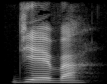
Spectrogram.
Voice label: "lleva", spanish

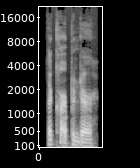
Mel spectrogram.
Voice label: "carpenter", English

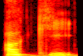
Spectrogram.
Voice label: fall, japanese

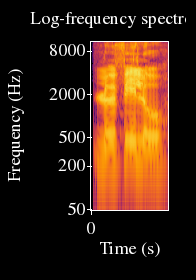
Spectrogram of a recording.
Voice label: bicycle, french

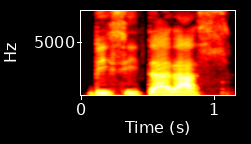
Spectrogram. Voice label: "visitaras", Spanish

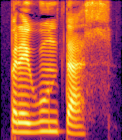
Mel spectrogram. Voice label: "preguntas", spanish

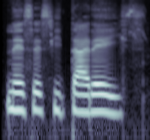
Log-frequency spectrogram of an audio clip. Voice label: "necesitareis", spanish

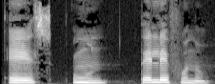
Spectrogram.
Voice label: "es un telefono", spanish

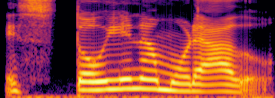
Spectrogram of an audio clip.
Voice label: i am in love male

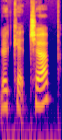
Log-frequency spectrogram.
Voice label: ketchup, french

